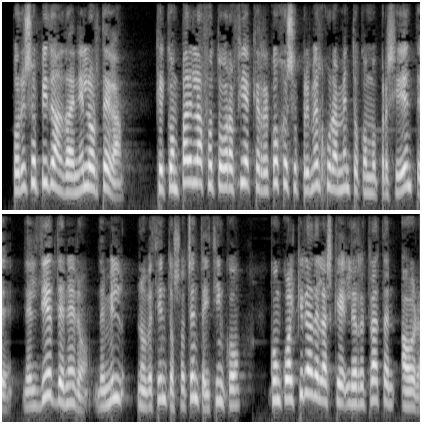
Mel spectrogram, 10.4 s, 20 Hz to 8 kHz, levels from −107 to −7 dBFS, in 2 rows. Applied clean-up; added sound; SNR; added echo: neural mask model DeepFilterNet 3.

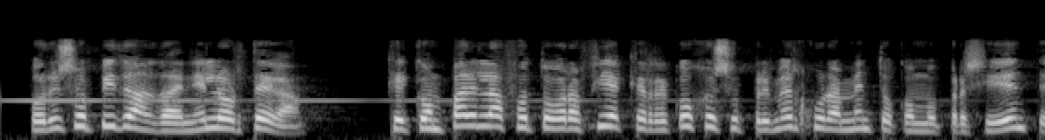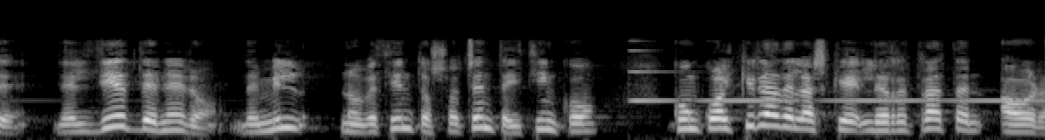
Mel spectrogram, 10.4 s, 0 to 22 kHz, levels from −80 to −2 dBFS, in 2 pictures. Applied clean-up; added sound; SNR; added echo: none; Wind chime; 19 dB; none.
